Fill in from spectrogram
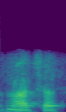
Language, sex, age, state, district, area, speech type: Odia, male, 30-45, Odisha, Dhenkanal, rural, conversation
